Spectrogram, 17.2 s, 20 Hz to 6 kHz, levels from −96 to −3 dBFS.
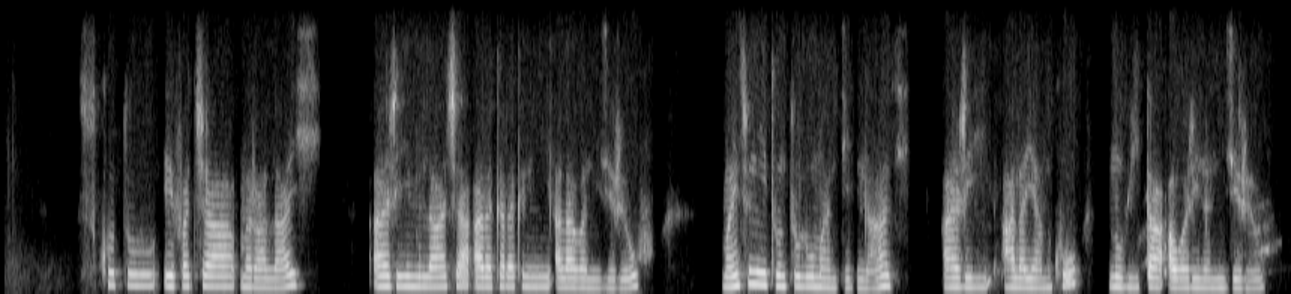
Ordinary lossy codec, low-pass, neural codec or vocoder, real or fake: Opus, 16 kbps; 5.4 kHz; none; real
